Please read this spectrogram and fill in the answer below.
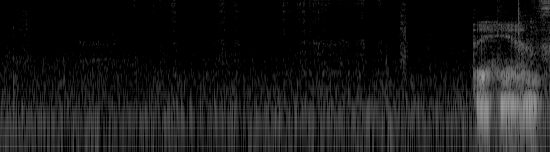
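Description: Very faint pencil scratching on paper as lines are drawn.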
